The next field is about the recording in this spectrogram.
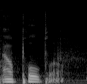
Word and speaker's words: El Pulpo: There's an L in there if I didn't say it correctly. – Oh, okay. – El Pupo. – Pulpo. – El Pulpo.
